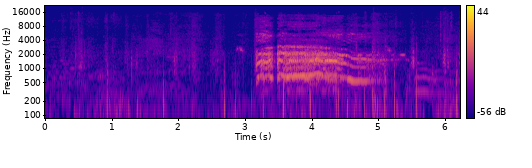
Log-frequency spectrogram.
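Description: Chickens and chicks in a large hen coop: soft clucks and scratching steps, then a loud rooster crow bursts in at close range and runs for about two seconds before fading into quieter clucking.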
